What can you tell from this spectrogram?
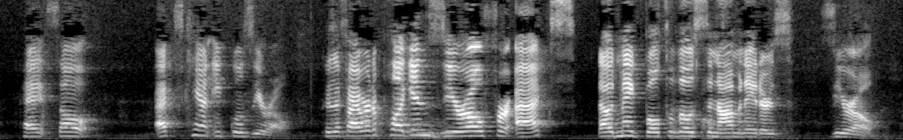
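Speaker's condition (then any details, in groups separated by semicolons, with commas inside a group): No condition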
